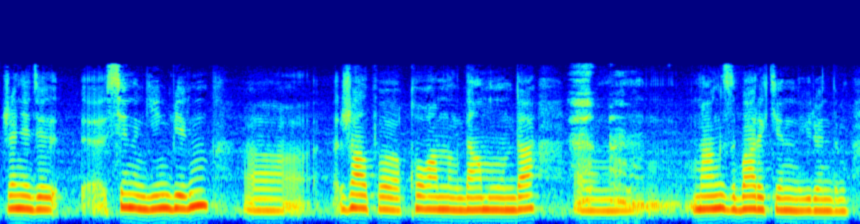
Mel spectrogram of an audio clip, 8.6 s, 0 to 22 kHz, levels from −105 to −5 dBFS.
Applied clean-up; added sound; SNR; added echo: none; Cough; 12 dB; none.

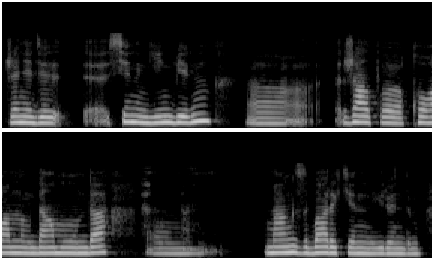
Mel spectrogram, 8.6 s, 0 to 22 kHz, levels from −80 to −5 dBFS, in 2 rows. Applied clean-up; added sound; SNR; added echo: neural mask model DeepFilterNet 3.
